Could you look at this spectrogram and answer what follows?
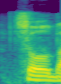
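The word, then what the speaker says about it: Czolbe: Readers aside, Solba, I'm pronouncing it that way, is spelled C-Z-O-L-B-E, Solba.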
